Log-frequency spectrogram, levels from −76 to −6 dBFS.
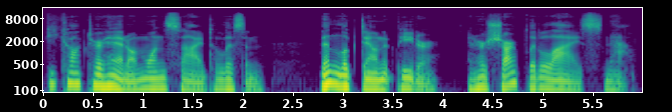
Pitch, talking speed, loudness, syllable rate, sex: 100 Hz, 200 wpm, -21 LUFS, 5.4 syllables/s, male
